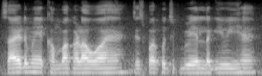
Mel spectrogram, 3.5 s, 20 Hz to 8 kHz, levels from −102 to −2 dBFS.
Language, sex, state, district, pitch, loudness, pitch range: Hindi, male, Uttar Pradesh, Shamli, 120 Hz, -18 LUFS, 120-125 Hz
